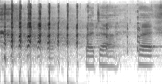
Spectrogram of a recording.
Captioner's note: laughter from audience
